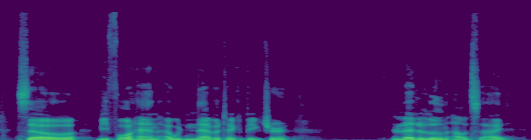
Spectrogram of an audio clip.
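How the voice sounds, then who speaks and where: Speaking at a fairly slow pace, a man talks with a French accent. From France. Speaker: content creator presenting travel photos. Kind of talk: casual presentation. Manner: halting, many fillers.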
